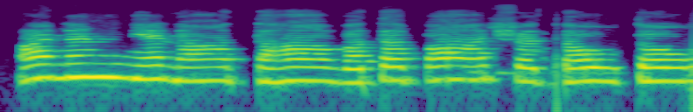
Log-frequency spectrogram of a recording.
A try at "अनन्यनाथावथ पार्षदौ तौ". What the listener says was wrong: नाथावथ, both the thas Mahaprana. वथ, अनन्यनाथौ वथ. You're saying tha we want. Ananyanathavat. Ananyanatha. Ananyanathau. Thau. Ananyanathavat. No. So you are saying nata, it is not nata, natha. Tha is a Mahaprana. Vatha and not vatha.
